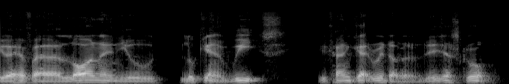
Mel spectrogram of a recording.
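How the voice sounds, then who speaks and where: A man with a very deep, low voice and vocal fry speaks at a moderate pace. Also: quiet background. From Malaysia. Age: 70s. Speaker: leadership trainer. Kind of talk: webinar conversation.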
